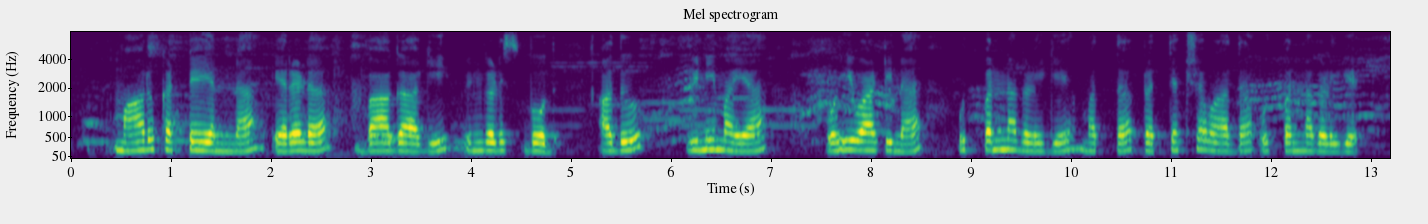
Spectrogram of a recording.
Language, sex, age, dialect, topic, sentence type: Kannada, female, 31-35, Dharwad Kannada, banking, statement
